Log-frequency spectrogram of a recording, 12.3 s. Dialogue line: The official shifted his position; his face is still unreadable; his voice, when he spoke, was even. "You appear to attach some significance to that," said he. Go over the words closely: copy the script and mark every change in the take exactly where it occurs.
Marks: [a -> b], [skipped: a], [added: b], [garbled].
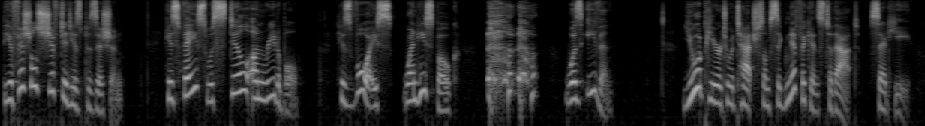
The official shifted his position; his face [is -> was] still unreadable; his voice, when he spoke, was even. "You appear to attach some significance to that," said he.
